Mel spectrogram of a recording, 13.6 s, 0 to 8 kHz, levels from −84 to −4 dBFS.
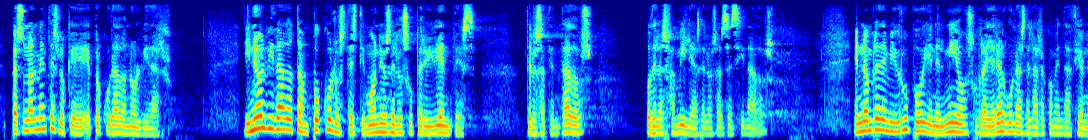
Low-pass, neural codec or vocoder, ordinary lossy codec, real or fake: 7.2 kHz; none; MP3, 32 kbps; real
